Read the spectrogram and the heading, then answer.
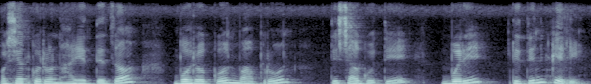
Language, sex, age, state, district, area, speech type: Goan Konkani, female, 45-60, Goa, Canacona, rural, spontaneous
